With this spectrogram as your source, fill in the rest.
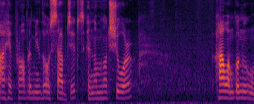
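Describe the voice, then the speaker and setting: A woman in a Greek accent, fairly low in pitch and fairly slow, with monotone, flat intonation and long, frequent pauses. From Greece. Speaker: retirement community resident. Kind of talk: interview. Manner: halting.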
